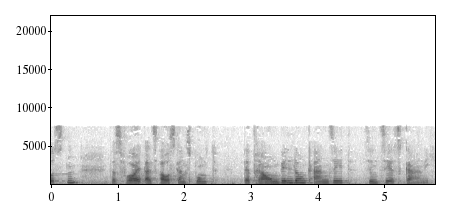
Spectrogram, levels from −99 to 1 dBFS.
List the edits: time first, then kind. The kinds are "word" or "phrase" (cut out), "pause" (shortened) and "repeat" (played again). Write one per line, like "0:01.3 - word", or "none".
none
